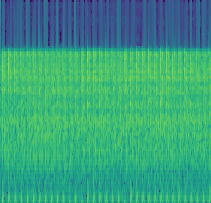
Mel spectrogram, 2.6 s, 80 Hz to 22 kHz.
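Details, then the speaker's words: 1974 Sears ST/16 tractor, Briggs and Stratton 8 hp single cylinder, idling after pushing a 1999 Ford Ranger: even thumping about fourteen beats a second, no misses, idle a touch fast; owner may lower the idle screw slightly. "it almost almost sounds like i could idle it down some more i might might do a little tweaking on that uh and that idle screw"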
